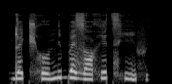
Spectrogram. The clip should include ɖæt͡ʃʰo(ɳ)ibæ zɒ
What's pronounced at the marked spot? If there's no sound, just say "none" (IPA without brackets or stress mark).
n̪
